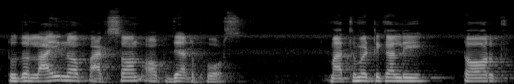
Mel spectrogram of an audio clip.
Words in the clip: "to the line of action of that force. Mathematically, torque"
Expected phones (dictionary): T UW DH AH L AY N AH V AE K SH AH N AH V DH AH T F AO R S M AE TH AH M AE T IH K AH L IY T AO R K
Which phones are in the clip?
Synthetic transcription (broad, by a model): T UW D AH L AY N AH P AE K S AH N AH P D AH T P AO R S M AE T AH M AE T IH K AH L IY T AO R K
